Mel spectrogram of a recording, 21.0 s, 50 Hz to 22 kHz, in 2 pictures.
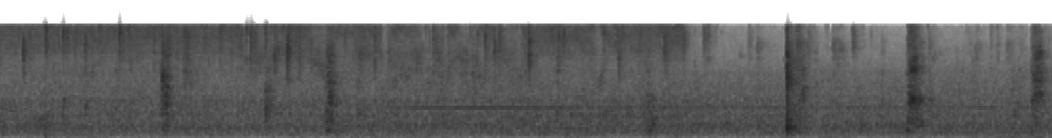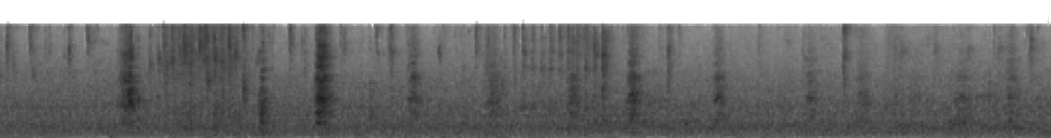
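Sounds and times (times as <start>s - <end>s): dogs playing on wet tiles: 0.2s - 17.9s.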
